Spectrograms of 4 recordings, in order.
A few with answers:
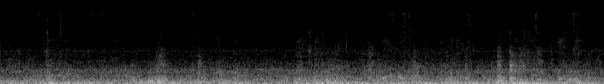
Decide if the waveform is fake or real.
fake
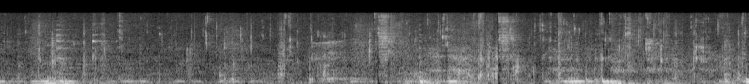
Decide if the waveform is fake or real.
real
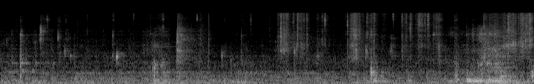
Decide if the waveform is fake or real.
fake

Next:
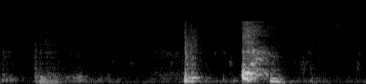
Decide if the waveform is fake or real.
fake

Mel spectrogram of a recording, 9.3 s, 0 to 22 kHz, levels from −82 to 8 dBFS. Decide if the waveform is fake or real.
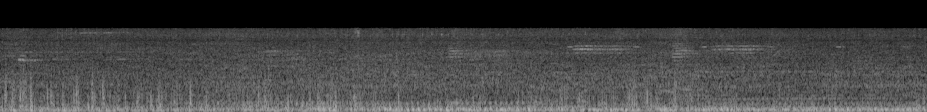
real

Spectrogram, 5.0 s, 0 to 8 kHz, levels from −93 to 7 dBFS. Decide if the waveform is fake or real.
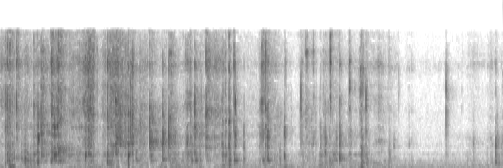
real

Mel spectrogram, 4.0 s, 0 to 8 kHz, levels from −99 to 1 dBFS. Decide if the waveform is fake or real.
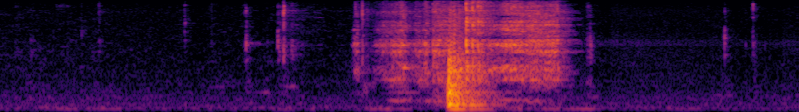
real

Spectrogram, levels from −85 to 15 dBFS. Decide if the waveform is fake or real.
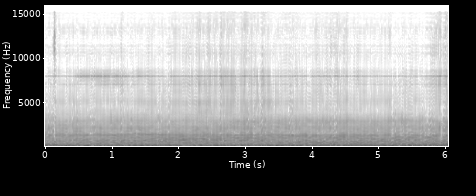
fake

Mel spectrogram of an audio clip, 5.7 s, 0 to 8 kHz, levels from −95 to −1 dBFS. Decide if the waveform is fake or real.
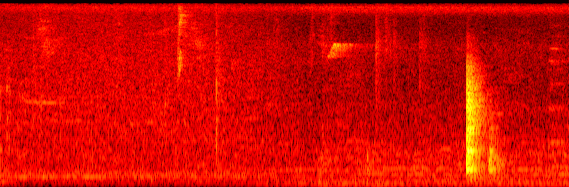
real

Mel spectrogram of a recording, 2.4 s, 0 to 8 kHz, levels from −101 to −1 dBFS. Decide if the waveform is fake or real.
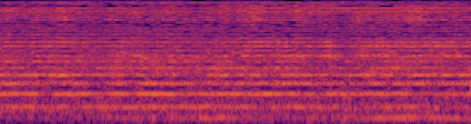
fake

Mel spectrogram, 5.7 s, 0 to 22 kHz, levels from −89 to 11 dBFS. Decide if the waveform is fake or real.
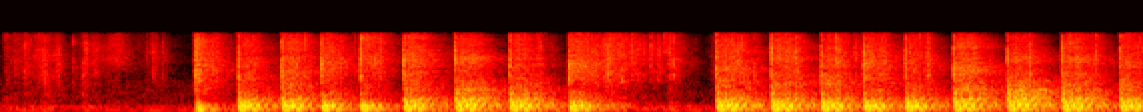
real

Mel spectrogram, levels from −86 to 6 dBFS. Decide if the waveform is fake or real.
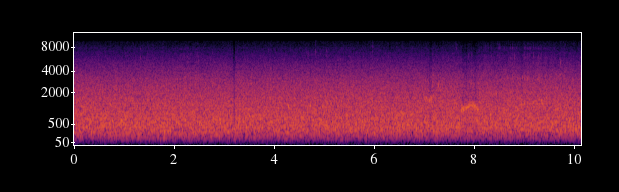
fake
